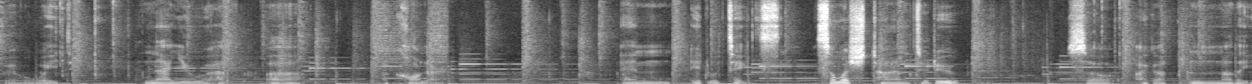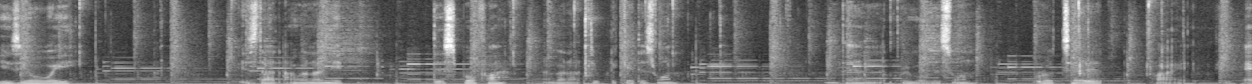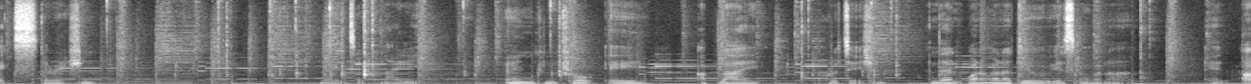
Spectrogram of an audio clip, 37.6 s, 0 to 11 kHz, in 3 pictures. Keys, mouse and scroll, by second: 0.4 scroll up 3, 0.8 shift+middle click, 1.1 Tab, 1.4 middle click, 2.4-2.9 scroll down 3, 2.9 middle click, 3.7 scroll up 4, 4.1 middle click, 5.8-6.5 scroll down 5, 6.5 middle click, 10.4-11.0 scroll down 2, 11.0 click, 11.5 shift+middle click, 13.6 shift+middle click, 14.3 scroll up 5, 15.1 shift+click, 18.3 shift+d, 19.4 shift+middle click, 19.9-21.4 scroll up 3, 21.4 click, 22.5 alt+r, 23.3 r, 30.6 ctrl+a, 34.0 ctrl+a, 36.5 click.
